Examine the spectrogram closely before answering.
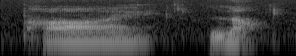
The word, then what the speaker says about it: pilot: on your understanding syllables a pilot is two syllables pie lot pie a lot now the pie ends in an i sound now you could say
